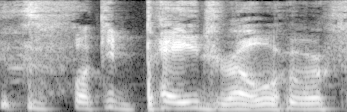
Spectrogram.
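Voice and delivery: slow words through laughter; drawn out, breaking into giggles; laughing. Real, not acted. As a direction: crack up while saying the name. Cracks up at the character's name.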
